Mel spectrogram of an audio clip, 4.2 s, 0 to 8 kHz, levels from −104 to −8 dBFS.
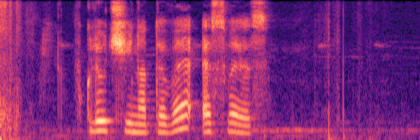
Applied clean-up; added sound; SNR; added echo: none; none; none; none.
